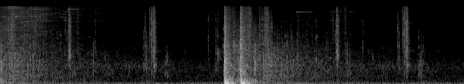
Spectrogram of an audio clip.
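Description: Lever-action rifle speed reload in Call of Duty Advanced Warfare: a run of sharp metallic clicks and clacks, with a loud double snap in the middle and lighter mechanical ticks around it.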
